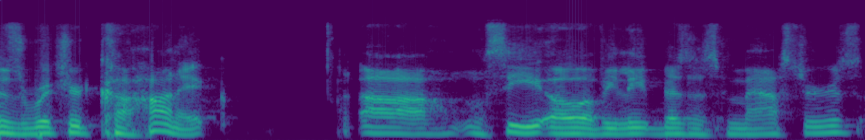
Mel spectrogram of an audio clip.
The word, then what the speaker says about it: Kahanek: right so um so my name is richard kahanek ceo of elite business masters where we come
